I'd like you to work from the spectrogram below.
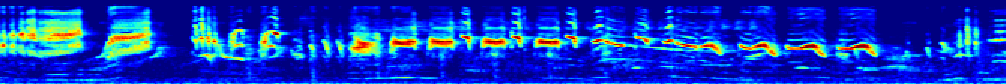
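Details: Three-month-old Chinese hwamei singing a loud, varied run of slurred whistles, harsh squawky notes and quick repeated chirps, fairly high-pitched, over a low steady hum.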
